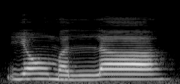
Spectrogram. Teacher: لا پر ہمارے پاس حرف مدہ موجود ہے، اسے ہم کھینچیں گے 1 الف کے برابر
